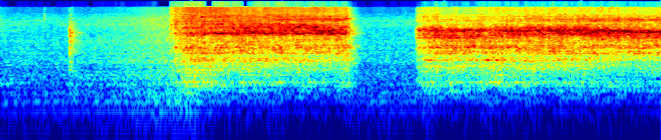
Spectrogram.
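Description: A spindle gouge turns wood on a lathe: a quieter motor hum and a tap give way to a loud, continuous rasping hiss of the cut, which pauses once briefly before resuming, close and with no voices.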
